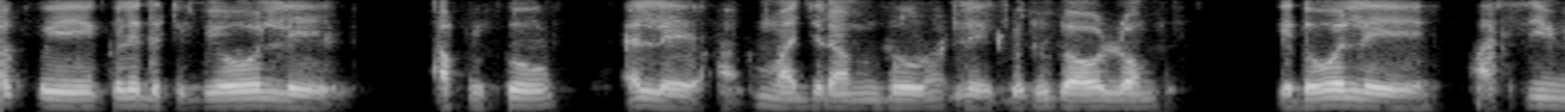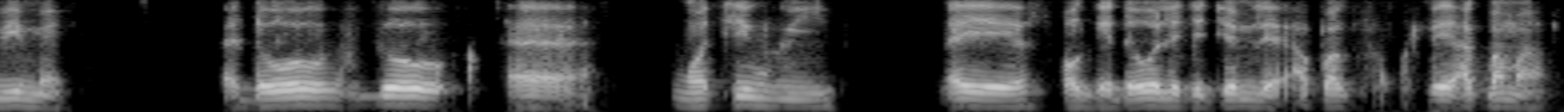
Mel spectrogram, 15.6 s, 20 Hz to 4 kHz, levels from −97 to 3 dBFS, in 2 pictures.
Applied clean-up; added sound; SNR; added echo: neural mask model Resemble Enhance denoiser.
